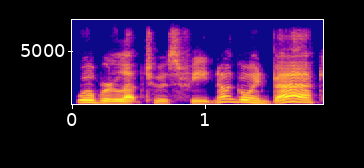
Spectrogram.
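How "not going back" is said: higher, louder cry of disbelief; alarmed cry. A narrator's reading. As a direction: cry out in startled protest. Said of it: "he cried".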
